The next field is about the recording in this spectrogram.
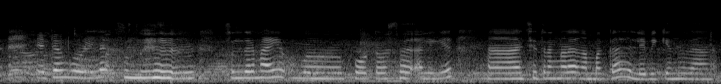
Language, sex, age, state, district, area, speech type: Malayalam, female, 18-30, Kerala, Idukki, rural, spontaneous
